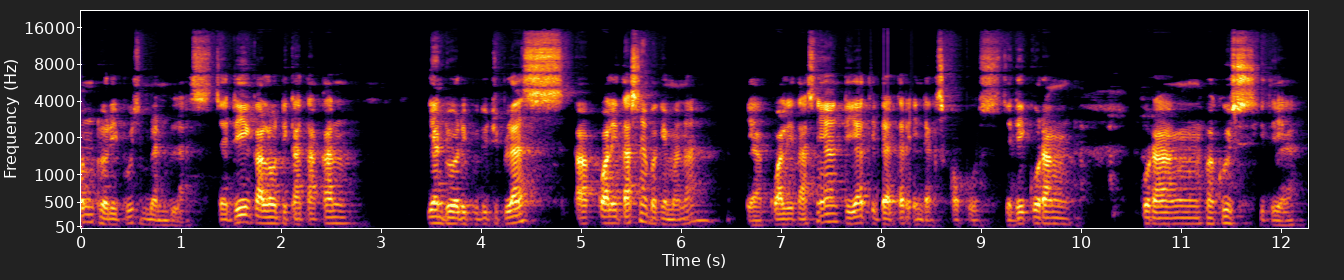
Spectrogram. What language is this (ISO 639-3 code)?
ind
